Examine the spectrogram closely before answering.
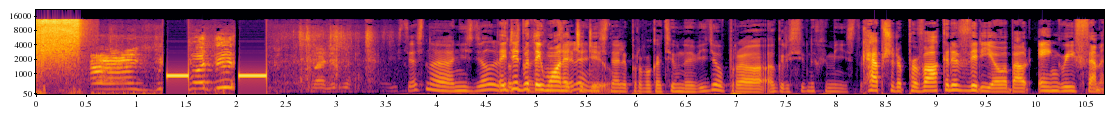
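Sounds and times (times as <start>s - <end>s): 
harsh hiss of pepper spray: 0.0s - 0.6s
speech: 1.0s - 2.1s, 2.8s - 10.6s
loud censor beeps: 1.3s - 2.3s.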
